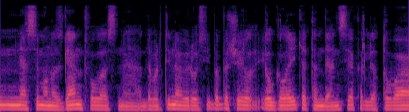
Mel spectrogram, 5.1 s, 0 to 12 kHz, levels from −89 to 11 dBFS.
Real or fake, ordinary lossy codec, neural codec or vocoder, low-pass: real; AAC, 32 kbps; none; 9.9 kHz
